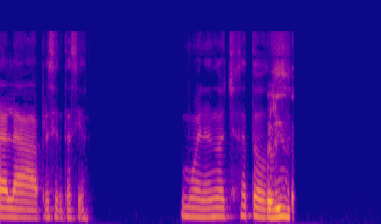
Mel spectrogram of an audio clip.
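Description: A young woman speaks briefly through an online call.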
